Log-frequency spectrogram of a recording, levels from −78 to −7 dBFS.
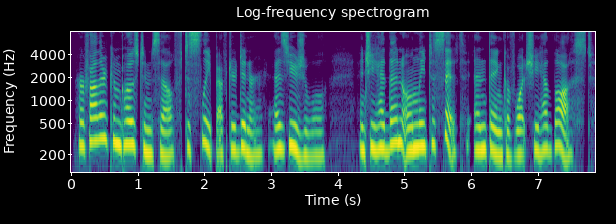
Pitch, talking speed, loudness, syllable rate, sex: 230 Hz, 185 wpm, -16 LUFS, 4.6 syllables/s, female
